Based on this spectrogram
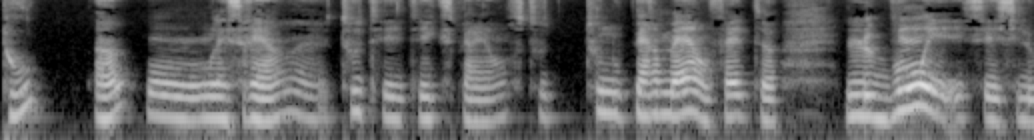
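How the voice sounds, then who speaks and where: A woman speaks very slowly in a medium pitch. Her tone is dark and mellow. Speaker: spiritual channel host. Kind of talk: spontaneous spiritual vlog monologue.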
